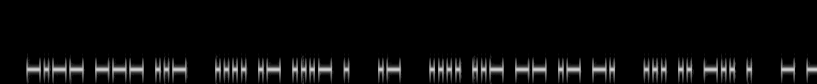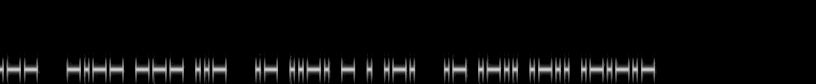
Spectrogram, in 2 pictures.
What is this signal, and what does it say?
Morse code, heard as a keyed tone, about 28 wpm, 690 Hz. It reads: YOU HAVE A HUMAN SIDE TO YOU AFTER ALL.
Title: Sentences from Top 1000 Words - Review Part 3 - 28wpm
